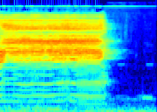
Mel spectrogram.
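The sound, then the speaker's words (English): A voice imitates the squeal of a 'pig boy': one loud, shrill, sustained cry held steady for under a second before cutting off abruptly. “Squeal for the pig boy.”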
